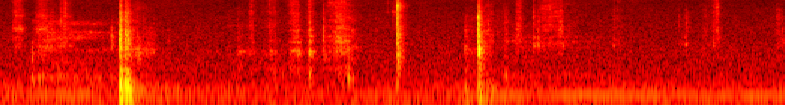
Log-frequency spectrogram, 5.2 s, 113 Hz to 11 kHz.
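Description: Masking tape being handled and pressed onto a 1/48 plastic model kit fuselage: soft rustling of tape and plastic in the hands, with a few sharp clicks.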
